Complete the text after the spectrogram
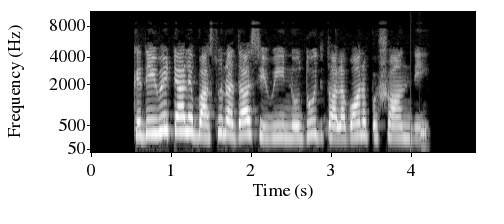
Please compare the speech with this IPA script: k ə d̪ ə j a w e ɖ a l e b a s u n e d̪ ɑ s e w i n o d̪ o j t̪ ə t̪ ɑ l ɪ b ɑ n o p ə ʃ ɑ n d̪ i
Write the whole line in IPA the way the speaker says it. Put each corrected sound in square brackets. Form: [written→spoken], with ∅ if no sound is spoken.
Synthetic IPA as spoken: k ə d̪ ə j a w e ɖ a l e b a s u n [e→a] d̪ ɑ s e w i n o d̪ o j [t̪→d̪] ə t̪ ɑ l ɪ b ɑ n o p ə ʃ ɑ n d̪ i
